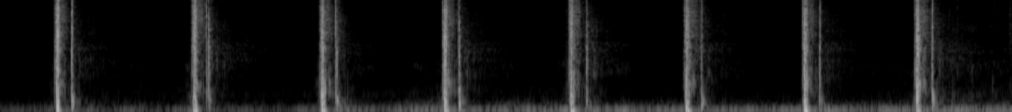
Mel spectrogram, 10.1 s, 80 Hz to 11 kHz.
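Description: A CO2-powered HK 416 replica gun fires eight sharp single shots at an even pace, about one every second and a bit, each crisp and loud against a quiet background with a faint low hum.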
